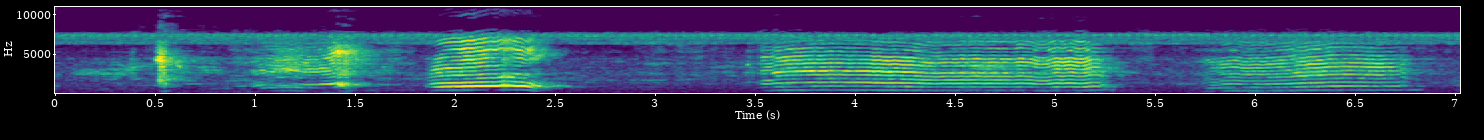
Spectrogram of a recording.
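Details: Male newborn delivered by LSCS with birth hypoxia, no cry for 20 minutes, given CPR, bag ventilation and ventilator, now recovering, feeding, weak reflexes, mild infection; short, fairly weak cries with brief pauses; newborn cry after birth asphyxia.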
